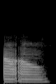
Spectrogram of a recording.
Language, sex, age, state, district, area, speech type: Bodo, male, 18-30, Assam, Kokrajhar, rural, conversation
